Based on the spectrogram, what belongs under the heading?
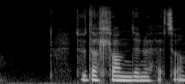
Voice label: "llond", Welsh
